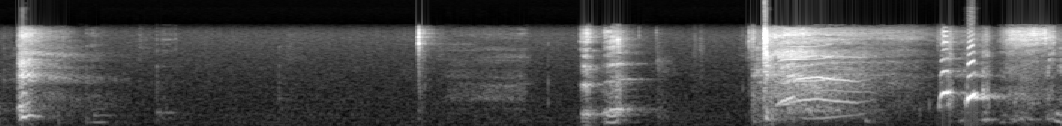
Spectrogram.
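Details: Several separate throaty burps with quiet gaps between them in a small room; burping.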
